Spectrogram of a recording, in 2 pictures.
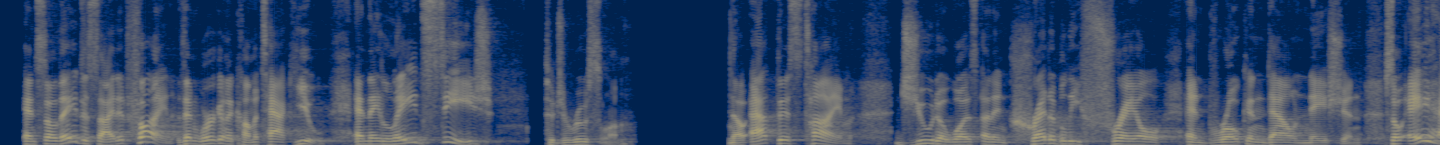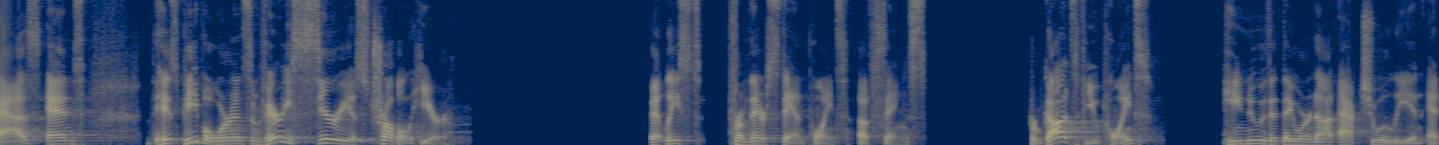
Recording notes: Bethany, Appleton, WI. Preached this sermon at Bethany's Christmas Day worship.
